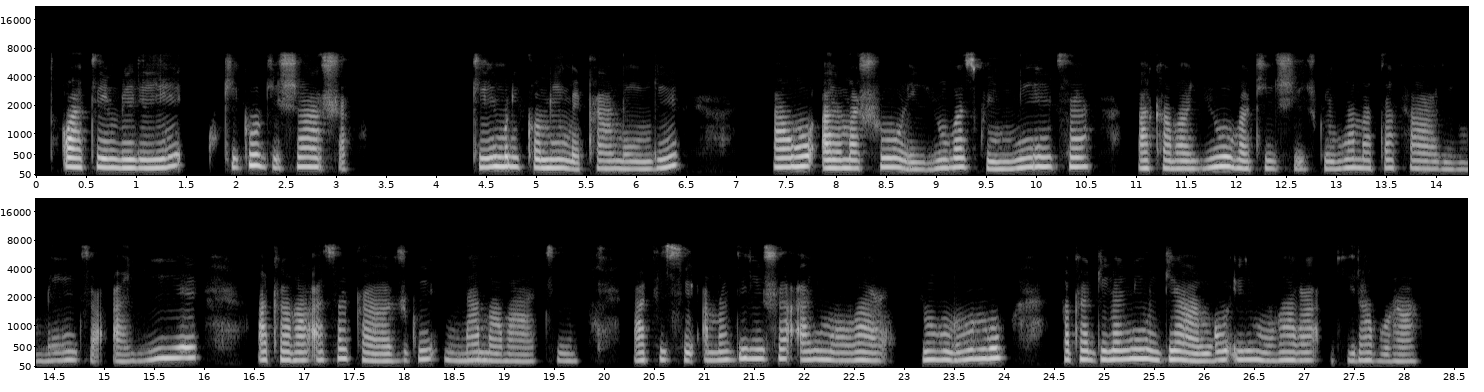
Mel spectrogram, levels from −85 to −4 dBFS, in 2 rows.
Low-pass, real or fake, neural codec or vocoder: 7.2 kHz; fake; autoencoder, 22.05 kHz, a latent of 192 numbers a frame, VITS, trained on one speaker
